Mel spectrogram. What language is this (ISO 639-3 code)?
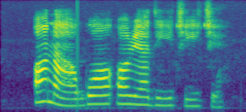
ibo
